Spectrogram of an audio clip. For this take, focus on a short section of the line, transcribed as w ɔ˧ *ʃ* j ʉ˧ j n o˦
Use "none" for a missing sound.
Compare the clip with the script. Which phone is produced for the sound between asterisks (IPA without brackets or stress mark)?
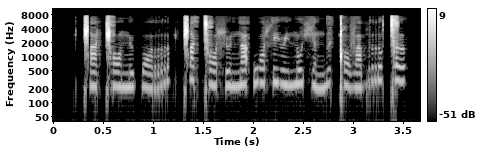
ɬ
